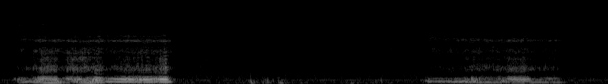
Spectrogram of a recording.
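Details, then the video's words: Sleeping Bulldog snoring indoors: two long, rumbling, low snores, each about one and a half seconds, separated by a quiet pause of soft breathing. "Bulldog snoring"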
